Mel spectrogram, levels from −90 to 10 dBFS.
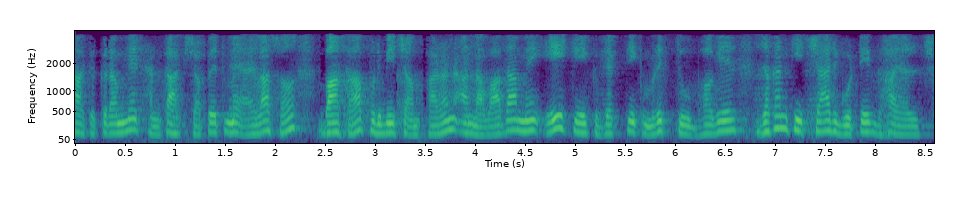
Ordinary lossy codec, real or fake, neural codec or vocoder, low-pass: AAC, 16 kbps; fake; codec, 24 kHz, 0.9 kbps, DualCodec; 3.6 kHz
